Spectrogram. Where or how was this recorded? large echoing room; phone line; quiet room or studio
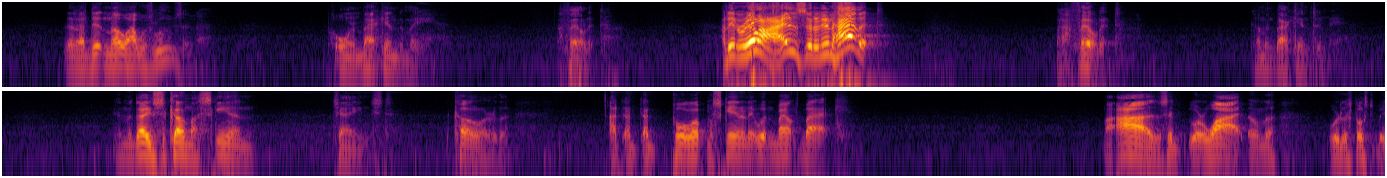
large echoing room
